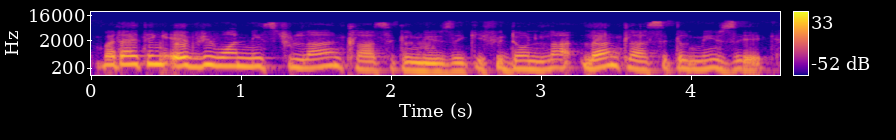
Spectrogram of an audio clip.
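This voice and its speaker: A woman's voice: mid-range voice, a little fast, vocal fry, phone-quality sound. A woman in her fifties, a classical singer talking earnestly in an interview with loose, rambling phrasing. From Bangladesh. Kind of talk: conversational interview.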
